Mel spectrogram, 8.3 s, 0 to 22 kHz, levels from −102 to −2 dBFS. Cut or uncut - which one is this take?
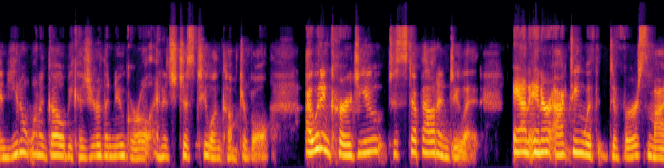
cut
